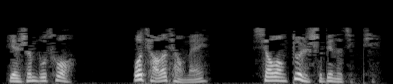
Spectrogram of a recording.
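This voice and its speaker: A man reads a first-person story aloud in a fairly high, breathy voice, his pitch rising and falling with animated expression. The recording is dry and a little dull, like a modest home setup. He tells it as a steady, scripted audiobook narration. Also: normal speed, dry recording.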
